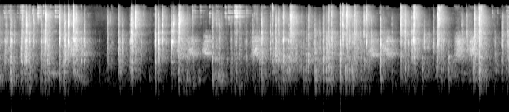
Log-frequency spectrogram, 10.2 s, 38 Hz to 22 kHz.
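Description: A dog chewing an empty 2-liter plastic soda bottle, the thin plastic crackling and crunching in quick, irregular bursts, with brief pauses about two and three seconds in.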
